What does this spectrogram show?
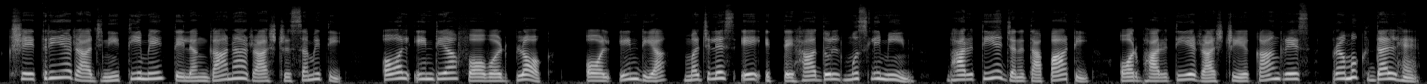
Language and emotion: Hindi, neutral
